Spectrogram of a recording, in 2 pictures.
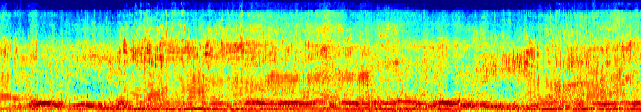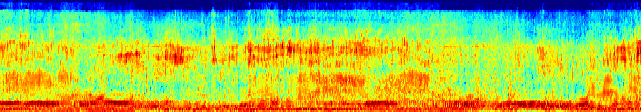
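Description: Dirt bike engine ridden hard over a rough trail, its pitch rising and falling every second or two as the throttle is opened and closed.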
